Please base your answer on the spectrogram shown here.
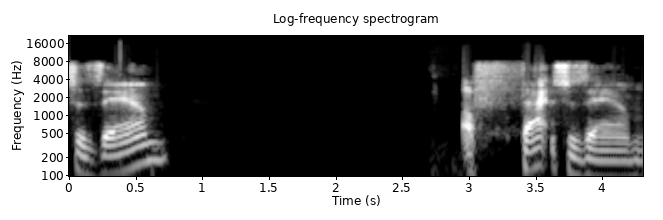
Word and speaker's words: Shazam: So he purposely mispronounces Shazam. So he says like Shablam, Kazam, and then Black Adam gets so annoyed with him. He's like, "No, you idiot! It's Shazam!"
